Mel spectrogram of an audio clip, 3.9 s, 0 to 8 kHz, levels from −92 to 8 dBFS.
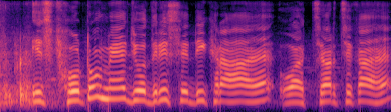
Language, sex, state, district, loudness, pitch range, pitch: Hindi, male, Bihar, Kaimur, -17 LUFS, 195-220 Hz, 200 Hz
